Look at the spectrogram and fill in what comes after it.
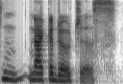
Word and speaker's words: Nacogdoches: You ready for my Spanish? Mm-hmm. Building the Mission Nuestra Señora de Guadalupe de los Nacogdoches. Got it. – You didn't butcher that one.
